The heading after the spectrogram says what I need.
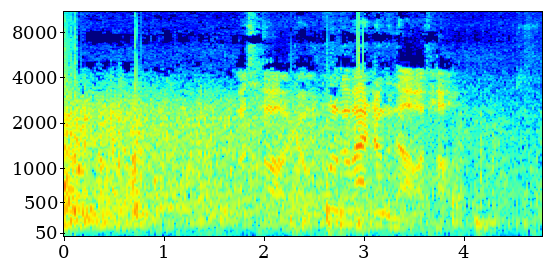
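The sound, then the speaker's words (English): Explosion at an oil refinery in Ukraine during the war: a broad rumbling roar that gradually tapers off, with a man talking over it. “They're calling this the UFO blast for obvious reasons. Not because there's an actual UFO involved, but just look what happens to this oil refinery.”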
